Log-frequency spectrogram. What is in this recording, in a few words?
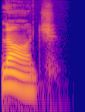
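"large" British English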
